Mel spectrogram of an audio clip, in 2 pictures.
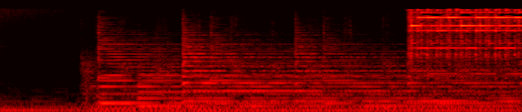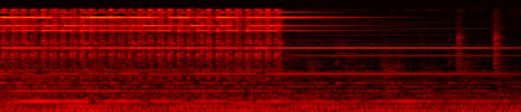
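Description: A telephone rings loudly and steadily, its bright tone sustained over a low humming background, with a harsher, buzzier burst of ringing in the middle. No voices. It is an unknown caller phoning a mother to demand a ransom of one million francs for her kidnapped son.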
